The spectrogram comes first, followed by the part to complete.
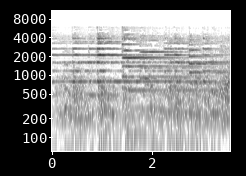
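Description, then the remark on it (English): A doorbell chimes with a few overlapping ringing tones that strike in quick succession and linger, fairly loud, with no voices present. “I'll ring the doorbell.”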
